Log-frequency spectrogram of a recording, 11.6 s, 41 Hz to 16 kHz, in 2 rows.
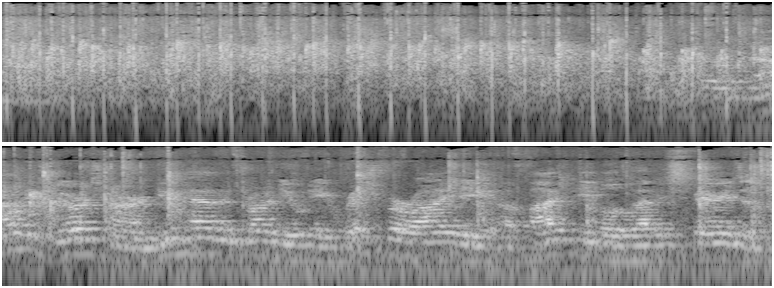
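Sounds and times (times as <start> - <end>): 
room full of people applauding: 0.0 - 7.5
speech: 7.7 - 11.5.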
